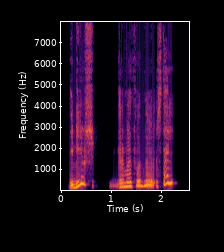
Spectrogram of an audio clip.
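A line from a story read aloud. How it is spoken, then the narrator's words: Uncertain. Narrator (Russian): сказала она неуверенно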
